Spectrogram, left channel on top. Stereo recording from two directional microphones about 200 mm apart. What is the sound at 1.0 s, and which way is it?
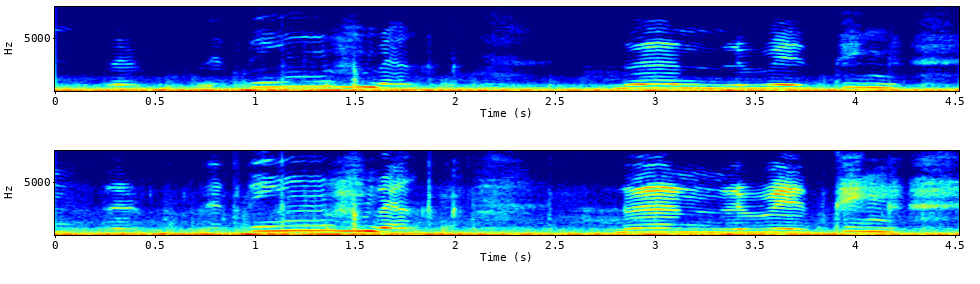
Child singing, 25° left (ahead or behind).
